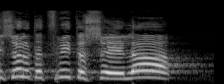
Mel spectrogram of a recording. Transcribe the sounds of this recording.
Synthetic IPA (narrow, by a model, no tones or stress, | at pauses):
iʃoelet̪at͡smit̪aʃeːla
